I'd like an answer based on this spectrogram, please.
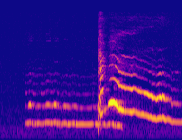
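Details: Pomeranian singing in India: a flat, sustained tone that breaks into a sudden yelp, then a long, slowly falling howl with a gentle waver.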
